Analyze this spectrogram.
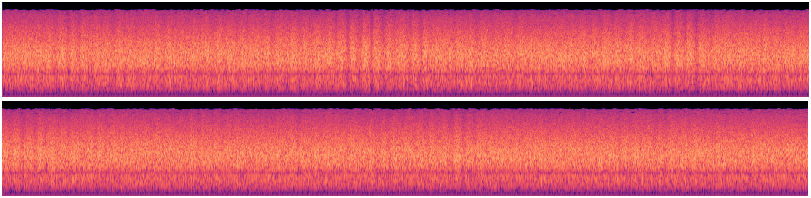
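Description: Steady hiss on the Lake amphibian's intercom audio, with a faint steady tone, over the muffled drone of the engine while taxiing. The hiss is a radio fault the crew was trying to trace, first suspected to be a headset jack.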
